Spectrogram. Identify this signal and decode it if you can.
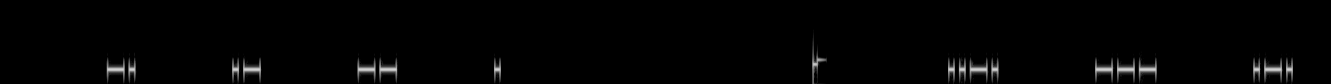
Morse code, heard as a keyed tone, about 22 wpm, spaced as for 8 wpm, 700 Hz. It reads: NAME FOR
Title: 6x Character Spacing - Top 300 Words - 22wpm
